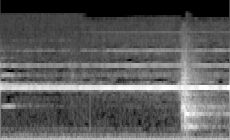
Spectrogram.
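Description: Enka song intro: a flute holds one long high note, with a single percussion hit near the end.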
